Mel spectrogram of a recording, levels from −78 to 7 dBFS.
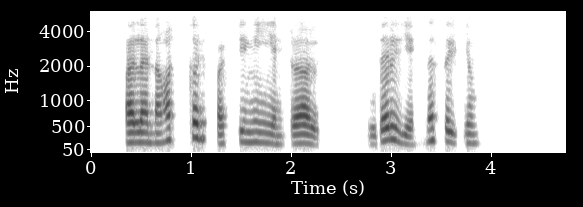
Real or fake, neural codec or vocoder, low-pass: fake; codec, 16 kHz, 2 kbps, FunCodec, trained on Chinese and English, 25 frames a second; 5.4 kHz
